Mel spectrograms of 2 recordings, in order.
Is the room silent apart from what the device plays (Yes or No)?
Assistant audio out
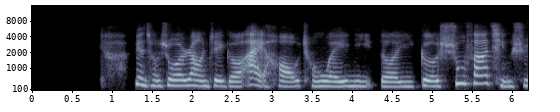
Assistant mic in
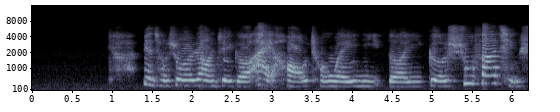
Yes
